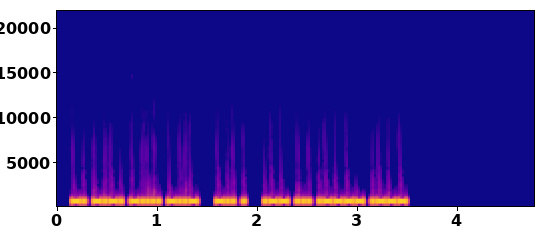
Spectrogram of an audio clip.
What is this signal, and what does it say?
Morse code, heard as a keyed tone, about 42 wpm, 700 Hz. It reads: NC6X DE WS1J
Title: USA Callsign DE Callsign - 4 Characters - 45wpm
